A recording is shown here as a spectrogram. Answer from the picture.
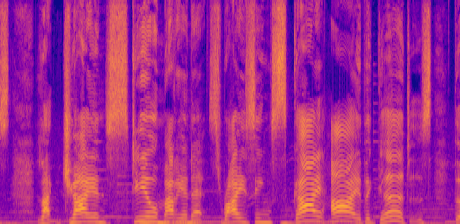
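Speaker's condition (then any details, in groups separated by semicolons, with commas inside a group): No condition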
